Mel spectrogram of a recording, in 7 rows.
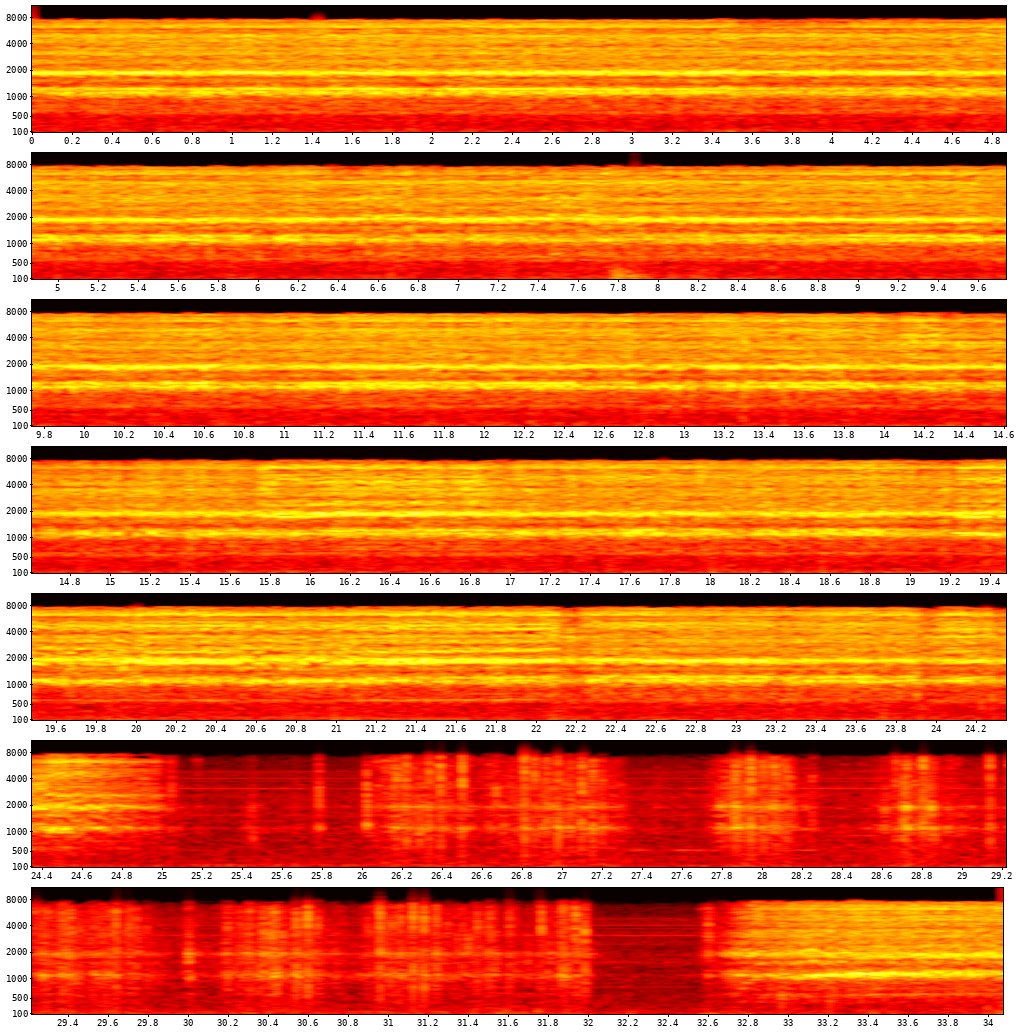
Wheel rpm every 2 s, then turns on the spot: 160, 160, 160, 160, 160, 160, 160, 160, 160, 160, 160, 160, 40, 20, 20, 20, 90.
26-32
